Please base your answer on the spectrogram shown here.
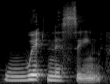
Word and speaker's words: witnessing: At the beginning of this clip, he says, "We are witnessing," but he doesn't say it with a clear W like that. Instead, he uses a V sound.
